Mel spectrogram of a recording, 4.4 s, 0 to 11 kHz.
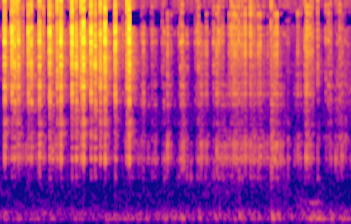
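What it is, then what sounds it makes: Plastic UV nail lamp. Long painted nails tap quickly on a white hollow plastic UV nail lamp, producing 13 crisp, bright, high plastic clicks over the first 1.6 seconds. The tapping then turns softer and denser, with a fainter, continuous clatter of quick light taps to the end.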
